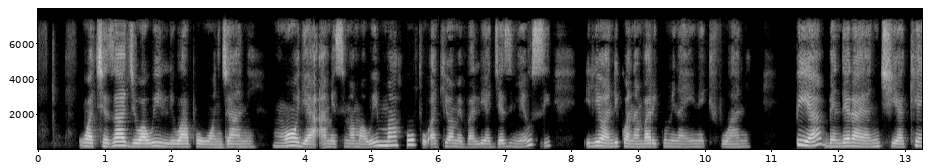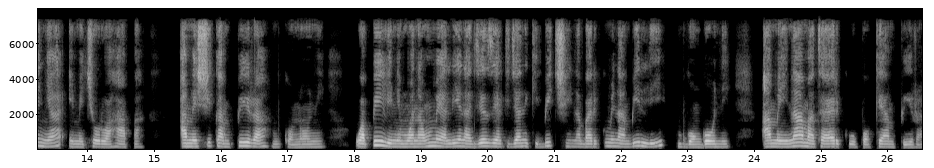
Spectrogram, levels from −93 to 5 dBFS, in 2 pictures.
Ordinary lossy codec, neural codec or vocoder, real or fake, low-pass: AAC, 48 kbps; codec, 16 kHz in and 24 kHz out, 1 kbps, XY-Tokenizer; fake; 7.2 kHz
